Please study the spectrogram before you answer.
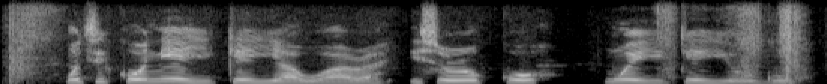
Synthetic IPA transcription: mo˧ti˧ko˧nĩ˦e˦˨ji˨˦ke˦˨ji˨a˨wɔ˨a˨ɾa˧i˨ʃo˧ɾo˦ko˦ | mũ˦e˦˨ji˨˦ke˦˨ji˨o˨˧ɡũ˦

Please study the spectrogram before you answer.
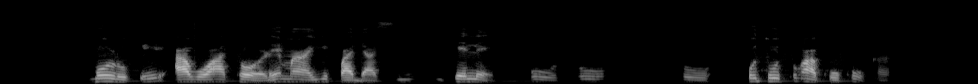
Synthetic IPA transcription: mo˧ɾo˨k͡pe˨˦a˧wɔ˧a˧tɔ˨ɾɛ˨˦mãː˦˧ji˦k͡pa˧da˨si˨˦ti˧kɛ˦lɛ˦˨ | k | ko˦tu˦tu˦a˦˨ko˨˦ku˦˨kã˧

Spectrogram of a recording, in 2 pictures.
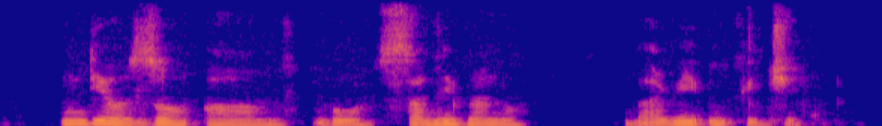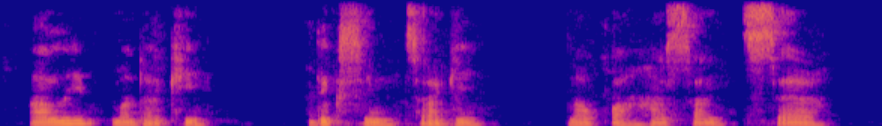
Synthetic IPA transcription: n̩˦dɪ˦ɔ˨zɔ˦˨m̩˨bʊ˨sa˨ne˦ɾa˦no˨ | ba̰˨ɾɪ˦m̩˨pi˨d͡ʒḭ˨ | a˨lɪ˦ma˨da̰˦kʰi˨ | de˦ksi˨n̩˨tʰa̰˦ɡɪ˨ | na˨kʷa˨ɦa˨sa˨n̩˨sɛ̰˦ɾa˨

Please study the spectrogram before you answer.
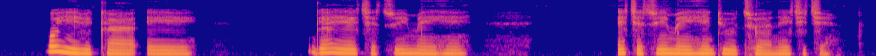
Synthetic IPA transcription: o˦ji˨ɾi˨kʰa˨e˨ | ɡa˦jɛ˦ɛ˨tm˦i˦ɦ | ɛ˦t͡ɕʰɛ˨tʰʊ˦i˦mã˦i˦ɦɛ˦dɪ˦o˨tʰu˦a˨nã˦e˦t͡ɕʰi˨t͡ɕʰɛ˨

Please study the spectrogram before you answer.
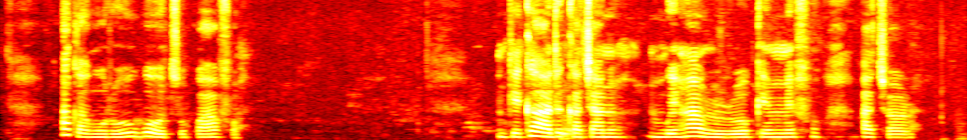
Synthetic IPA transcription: a˦ka˨ɡ͡bʊ˨ɾʊ˨u˦ɡo˦o˨tu˨kʷa˦a˦fɔ˨ | ŋ̩˨ke˨ka˦˨a˨dɪ˦ka˦t͡ʃa˦nʊ˦ | ŋ͡m̩˨ɡ͡be˨ɦa˦ɾu˨ɾu˨o˦ke˦m̩˦me˦fʊ˦a˦t͡ʃɔ˨ɾʊ˨

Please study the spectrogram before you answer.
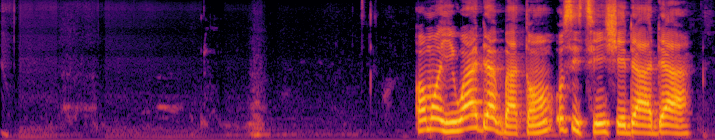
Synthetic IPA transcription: ɔ˧mɔ̃˧˨i˨˦wa˦da˦˨ɡ͡ba˨tã˨˦o˦si˦˨ti˨˦n̩˦ʃe˧da˦a˧da˦˧

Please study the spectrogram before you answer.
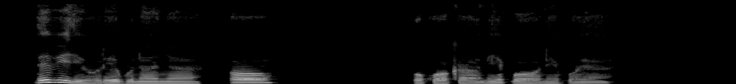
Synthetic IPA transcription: de˦vi˨di˨ɦo˨ɾe˦ɡʷu˦na˦ɲa˦ | ɔ˦ | ʊ˨kʷɔ˨ka˨nɪ˦k͡pɔ˦nɪ˦k͡pɔ˦ja˦

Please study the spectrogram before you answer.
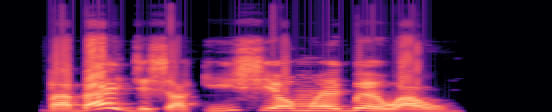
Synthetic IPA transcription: ba˨ba˨˦e˦˨d͡ʒe˨ʃa˨ki˨˦ʃe˧ɔ˧mɔ̃˧ɛ˧ɡ͡bɛ˦˨wa˧˨o˨

